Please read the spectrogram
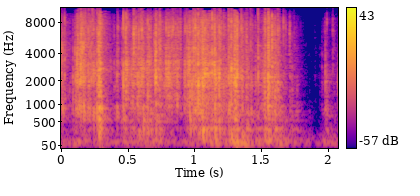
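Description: Clear plastic packaging crinkling and rustling in the hands, with a quick run of small crackles and clicks, fading out near the end.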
